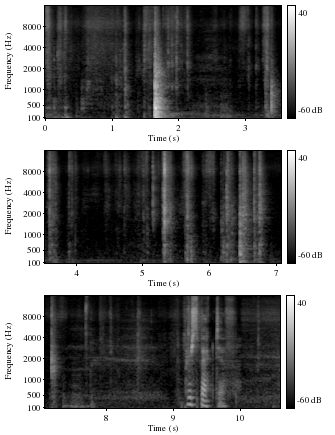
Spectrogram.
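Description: Playing cards shuffle and slap together in hands.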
